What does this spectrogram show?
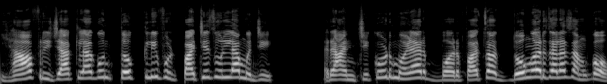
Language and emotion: Goan Konkani, angry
